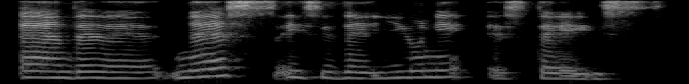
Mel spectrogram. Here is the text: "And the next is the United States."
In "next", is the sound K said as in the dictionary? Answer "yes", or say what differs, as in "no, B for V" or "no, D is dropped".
no, K is dropped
